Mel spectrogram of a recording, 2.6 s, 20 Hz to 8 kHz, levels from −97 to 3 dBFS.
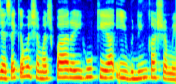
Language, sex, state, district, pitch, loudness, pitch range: Hindi, female, Bihar, Katihar, 260 Hz, -15 LUFS, 240-270 Hz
